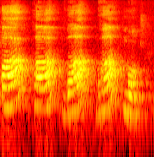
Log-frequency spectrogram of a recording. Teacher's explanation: दोनों होठ आपस में मिल रहे हैं तो इसलिए इनको बोला जाता है ओष्ठ्य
